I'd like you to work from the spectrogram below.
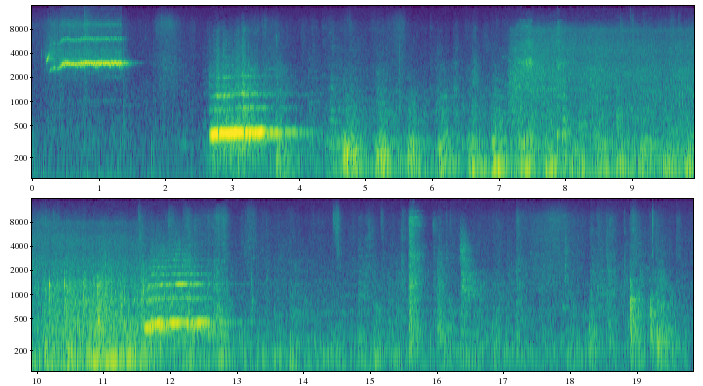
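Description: Steam train whistle at departure: a high shrill blast, then a lower, louder whistle, with steam hissing and rumbling after it and a third whistle blast later, fading to quieter hiss and clanks.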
